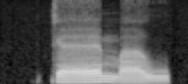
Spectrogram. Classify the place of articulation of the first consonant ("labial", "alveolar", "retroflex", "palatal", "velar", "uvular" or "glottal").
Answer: velar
